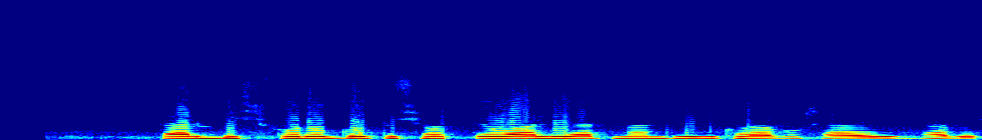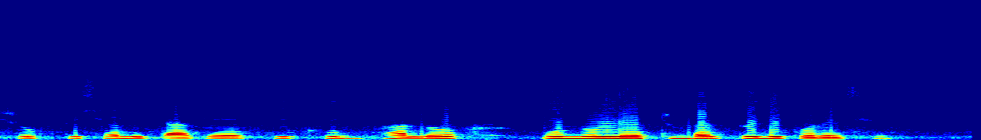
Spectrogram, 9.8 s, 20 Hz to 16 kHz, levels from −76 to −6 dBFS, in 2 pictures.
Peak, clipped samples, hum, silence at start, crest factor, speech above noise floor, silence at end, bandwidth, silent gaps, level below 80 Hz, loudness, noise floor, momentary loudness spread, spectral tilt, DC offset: 0 dBFS; under 0.1%; none; 0.8 s; 12 dB; 41 dB; 0.45 s; 2.6 kHz; none; -58 dBFS; -13 LUFS; -53 dBFS; 10 LU; -12.5 dB/octave; under 0.1%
